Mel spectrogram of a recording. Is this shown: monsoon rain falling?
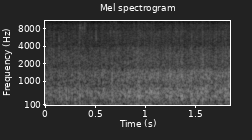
yes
